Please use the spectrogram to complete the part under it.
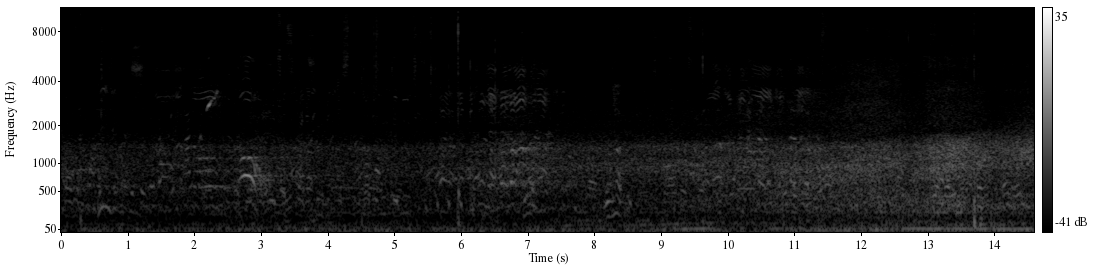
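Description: Men shout and call out across an open field at a distance.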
